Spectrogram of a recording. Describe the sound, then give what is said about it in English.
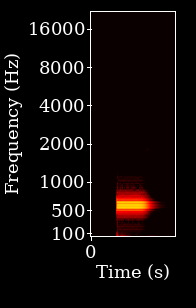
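A telephone answering machine gives a single steady beep of medium-high pitch, held for under a second and then fading out, with silence before and after. “You hear a message on a telephone answering machine.”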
